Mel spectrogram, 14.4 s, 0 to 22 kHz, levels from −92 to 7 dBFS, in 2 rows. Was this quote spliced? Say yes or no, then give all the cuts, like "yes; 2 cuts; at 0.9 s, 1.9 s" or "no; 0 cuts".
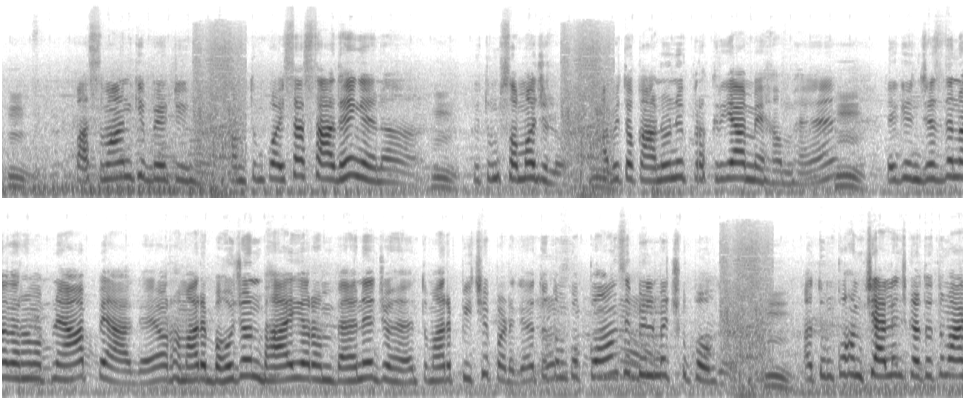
yes; 3 cuts; at 1.6 s, 4.3 s, 12.7 s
